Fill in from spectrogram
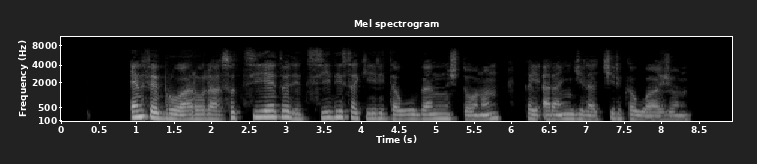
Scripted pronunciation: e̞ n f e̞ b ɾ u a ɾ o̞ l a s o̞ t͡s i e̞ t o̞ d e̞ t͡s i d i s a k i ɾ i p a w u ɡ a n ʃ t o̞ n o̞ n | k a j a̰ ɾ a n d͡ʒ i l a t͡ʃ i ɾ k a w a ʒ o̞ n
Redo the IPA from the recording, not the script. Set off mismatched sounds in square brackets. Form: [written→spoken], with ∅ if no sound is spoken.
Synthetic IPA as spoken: e̞ n f e̞ b ɾ u a ɾ o̞ l a s o̞ t͡s i e̞ t o̞ d e̞ t͡s i d i s a k i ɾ i [p→t] a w u ɡ a n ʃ t o̞ n o̞ n | k a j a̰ ɾ a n d͡ʒ i l a t͡ʃ i ɾ k a w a ʒ o̞ n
